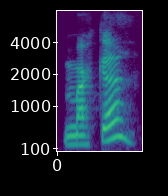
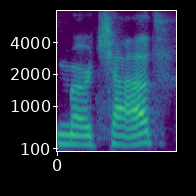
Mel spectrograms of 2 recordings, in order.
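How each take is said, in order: First: The name ends on a vowel sound. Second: The name ends on a final consonant sound. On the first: The speaker calls it right. "one of the main characters is called Murka" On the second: The speaker calls it wrong. "a lot of people mispronounce it as Murchad"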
